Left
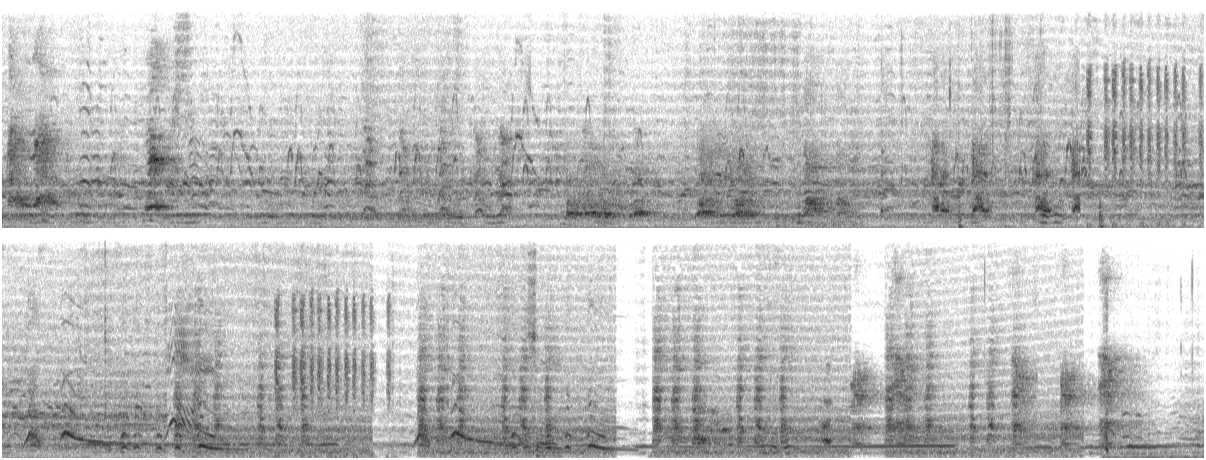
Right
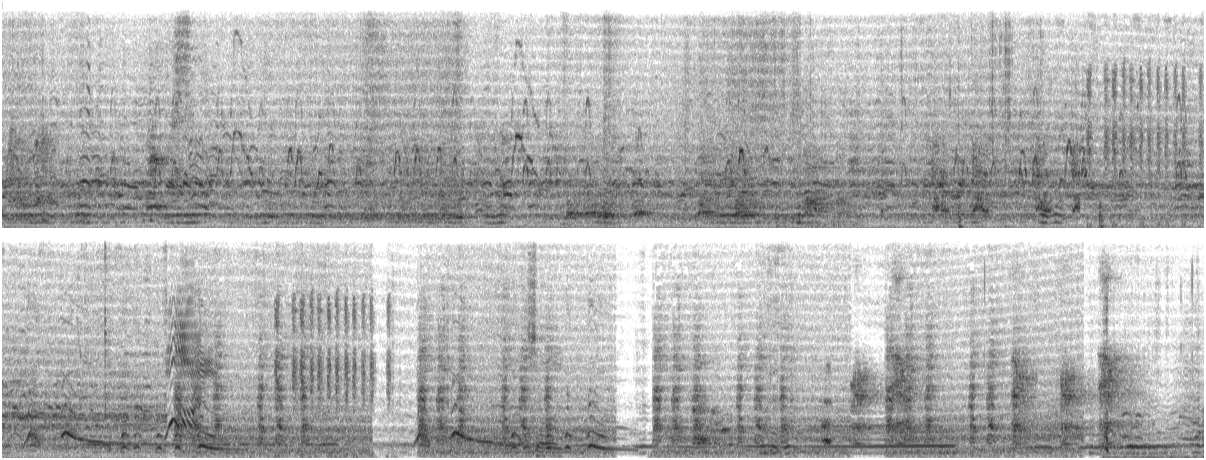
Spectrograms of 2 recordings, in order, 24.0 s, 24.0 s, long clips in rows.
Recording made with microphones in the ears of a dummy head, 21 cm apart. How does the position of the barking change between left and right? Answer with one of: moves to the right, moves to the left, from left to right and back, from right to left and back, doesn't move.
moves to the right.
